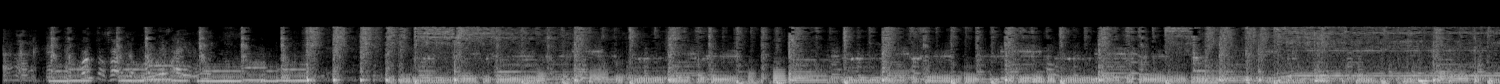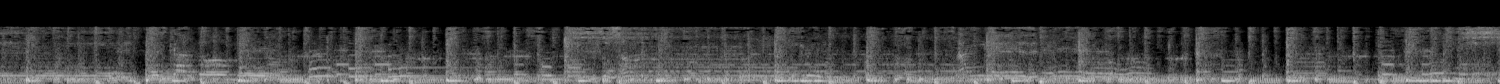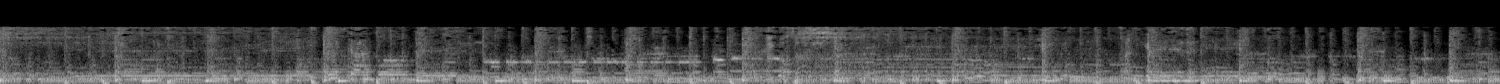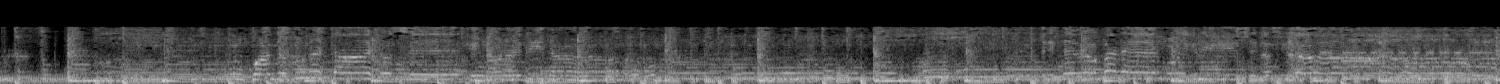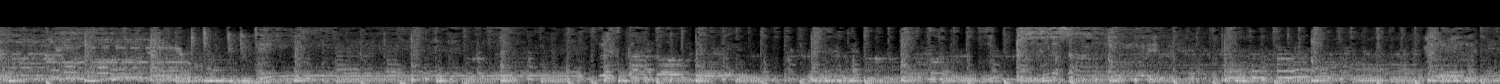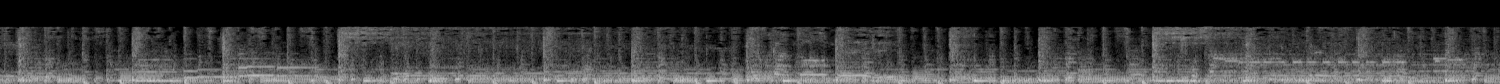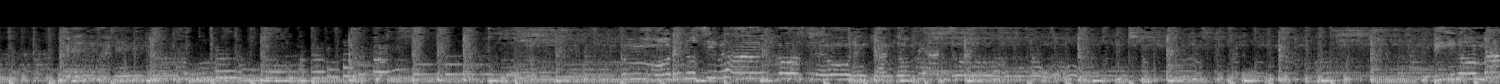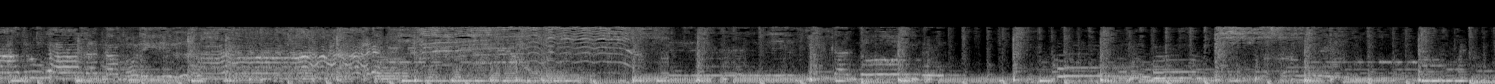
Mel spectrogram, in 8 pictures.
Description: En medio de afinadas y algún que otro café, Beto Satragni visitó Café Torrado para hablar de su partida de Uruguay y su vuelta a los pagos, haciendo un recorrido por su historia musical.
